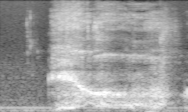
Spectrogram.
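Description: Someone bites into a pineapple with a short, wet crunch, then lets out a sliding, drawn-out vocal groan that falls in pitch as the chewing continues.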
